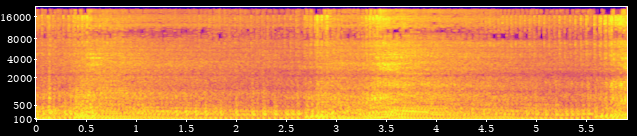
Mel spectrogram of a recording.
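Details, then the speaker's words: 1970 VW Beetle-based rail buggy with a built 1835cc air-cooled engine, freshly cleaned and running well: deep even burble at idle with several clean throttle blips rising and falling smoothly, no knocks or misses; normal idle and revving. "So got this thing running pretty good. I'll fire it up and show you."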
